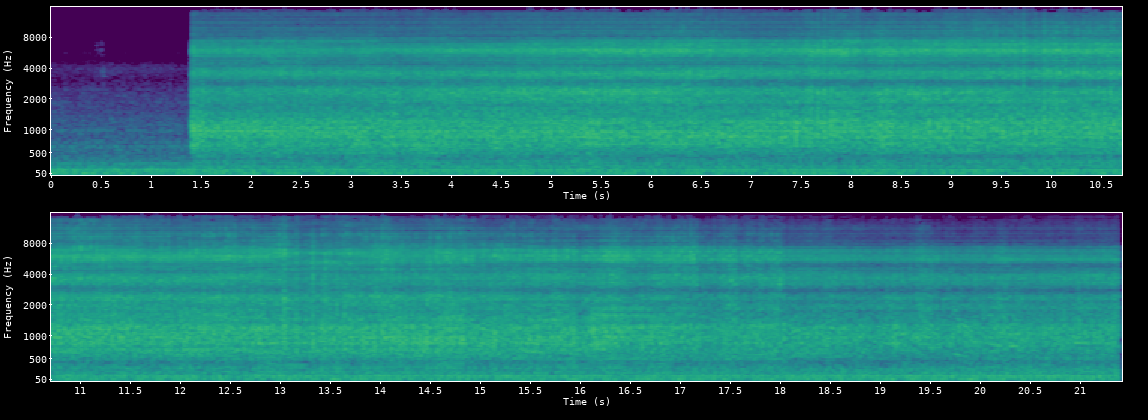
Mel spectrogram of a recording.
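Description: A pack of dirt-track racing karts' engines running at speed in a race, heard played back through a phone's speaker. The sound cuts in suddenly about a second and a half in and then holds steady.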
